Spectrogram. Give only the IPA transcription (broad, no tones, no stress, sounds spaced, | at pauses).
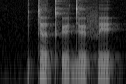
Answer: t ə kʼ ʏ d̪ ø f ɪ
